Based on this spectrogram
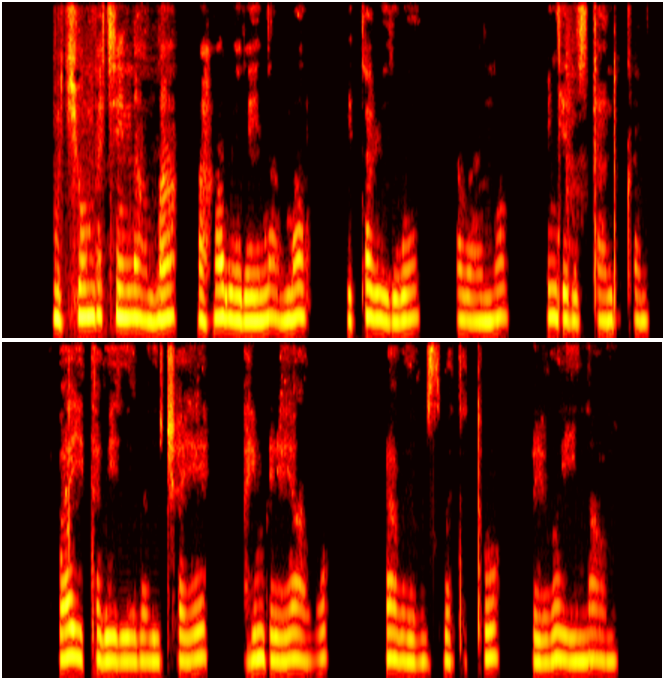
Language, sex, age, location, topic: Kinyarwanda, female, 18-24, Huye, health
